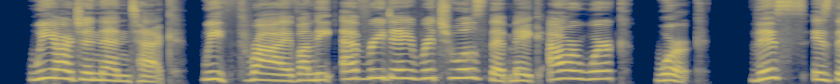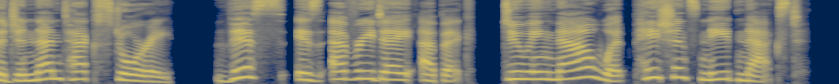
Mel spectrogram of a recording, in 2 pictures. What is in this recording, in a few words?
spot vo only; Genentec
